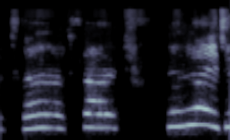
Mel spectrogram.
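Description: A child singing a few short held notes unaccompanied, with a brief pause after the third note before singing resumes near the end.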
